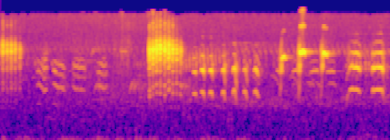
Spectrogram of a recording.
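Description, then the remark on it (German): A sedge warbler's courtship song in mid-May, sung over dark water: fast, varied chattering phrases of high, buzzy trills and sharp repeated chips, with a harsh burst near the start, sung alone over a faint low rumble. “Es ist Mitte Mai, Seggenrohrsänger-Balzzeit, Tag und Nacht.”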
